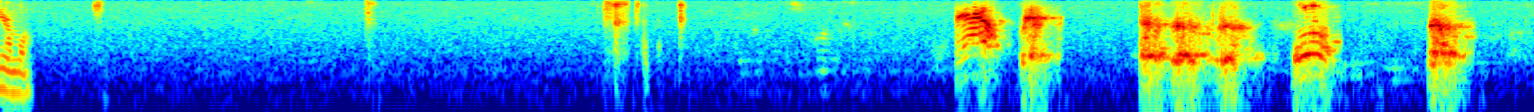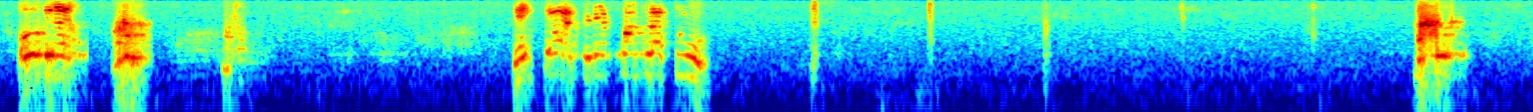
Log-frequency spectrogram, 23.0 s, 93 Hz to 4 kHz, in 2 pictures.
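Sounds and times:
speech: 0:00.0 - 0:00.4, 0:08.6 - 0:10.1, 0:11.6 - 0:12.6, 0:15.4 - 0:16.9
dog barking: 0:07.3 - 0:09.6, 0:10.7 - 0:11.1, 0:12.0 - 0:13.5, 0:22.1 - 0:22.6.

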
